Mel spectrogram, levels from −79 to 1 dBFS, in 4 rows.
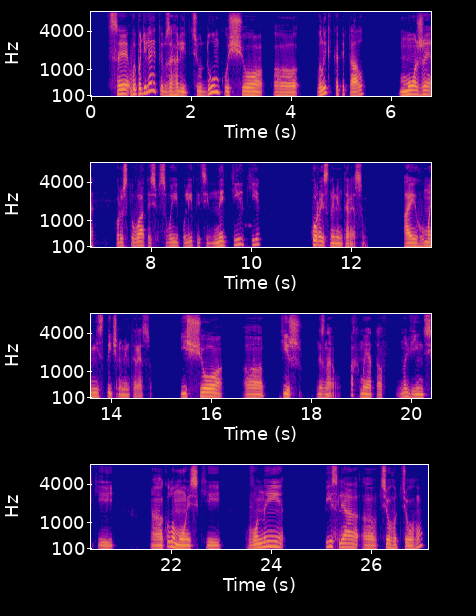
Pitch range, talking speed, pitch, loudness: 110-140 Hz, 85 wpm, 120 Hz, -25 LUFS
